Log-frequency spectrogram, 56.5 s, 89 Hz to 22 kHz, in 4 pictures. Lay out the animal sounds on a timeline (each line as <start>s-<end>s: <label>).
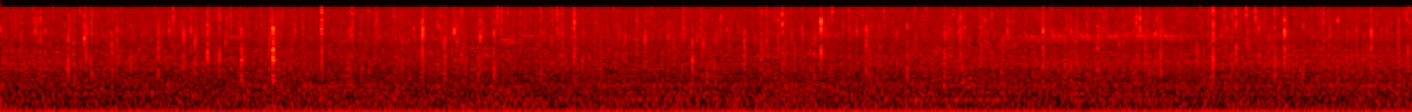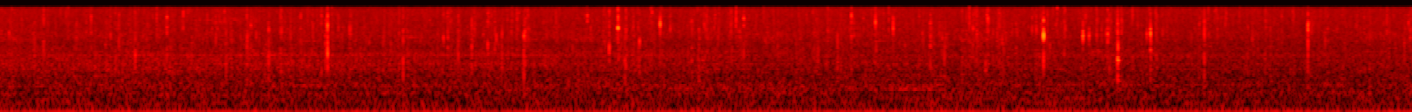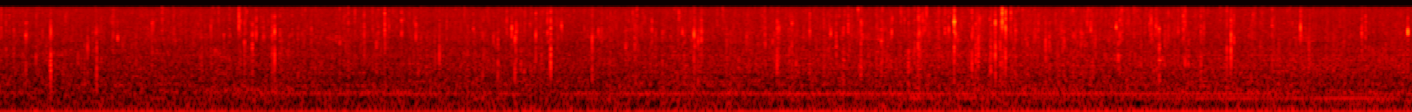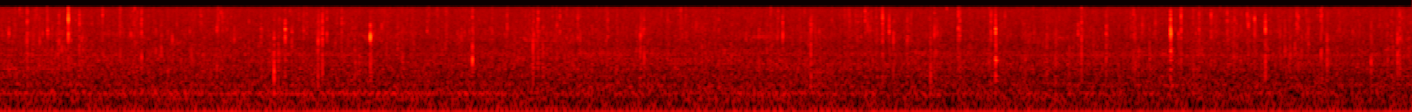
1.0s-1.6s: Hermit Thrush (Catharus guttatus)
4.8s-5.5s: Hermit Thrush (Catharus guttatus)
10.1s-11.9s: Ovenbird (Seiurus aurocapilla)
